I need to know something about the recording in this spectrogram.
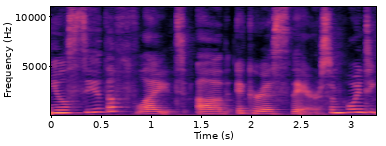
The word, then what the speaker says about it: Icarus: online to make sure that I was actually pronouncing it correctly I thought it was I Karis but it is Icarus so the flight of Icarus alright now before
